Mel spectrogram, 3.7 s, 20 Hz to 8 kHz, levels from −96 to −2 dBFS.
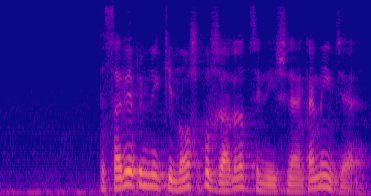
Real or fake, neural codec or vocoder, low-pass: fake; codec, 16 kHz, 1 kbps, FunCodec, trained on LibriTTS, 50 frames a second; 7.2 kHz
